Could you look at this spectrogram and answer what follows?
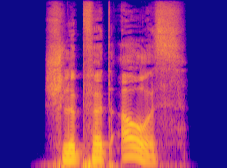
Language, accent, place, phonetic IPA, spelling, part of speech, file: German, Germany, Berlin, [ˌʃlʏp͡fət ˈaʊ̯s], schlüpfet aus, verb, De-schlüpfet aus.ogg
- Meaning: second-person plural subjunctive I of ausschlüpfen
